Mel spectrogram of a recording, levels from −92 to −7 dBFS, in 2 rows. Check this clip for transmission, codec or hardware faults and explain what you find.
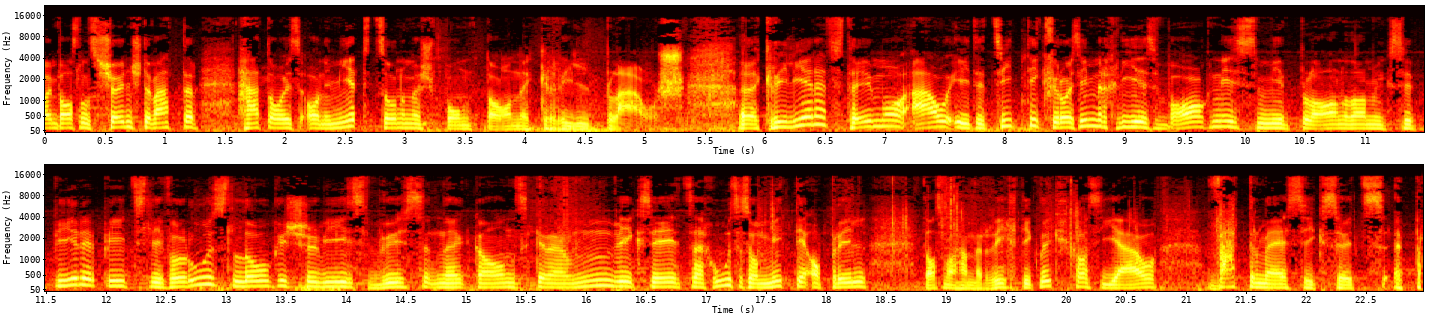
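One fault stands out. From 9.01 to 16.97 s the sound abruptly slows to about 0.65 times its pace with pitch unchanged, so it drags, a time-stretched section, likely from software padding the audio to a length by repeating short pieces.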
